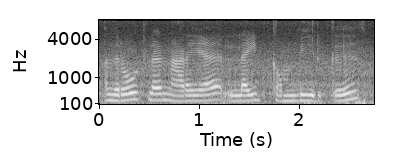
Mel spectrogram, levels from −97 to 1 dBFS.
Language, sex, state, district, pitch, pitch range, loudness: Tamil, female, Tamil Nadu, Chennai, 200 Hz, 190-220 Hz, -14 LUFS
